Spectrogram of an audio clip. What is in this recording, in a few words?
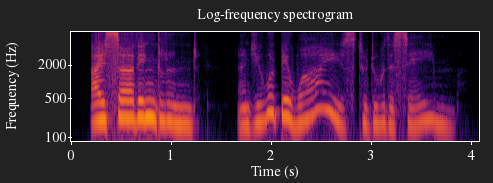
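English female, voice; Pirates Of The Caribbean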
